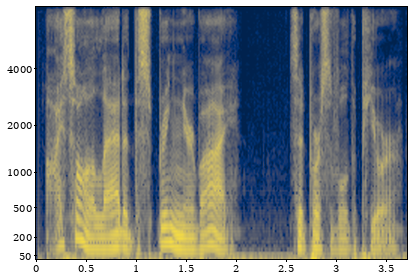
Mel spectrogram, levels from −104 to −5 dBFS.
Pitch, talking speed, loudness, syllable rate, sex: 110 Hz, 210 wpm, -18 LUFS, 5.0 syllables/s, male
